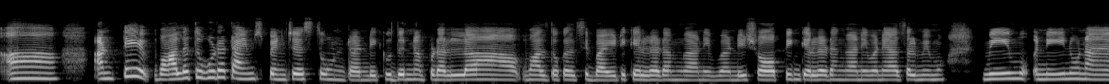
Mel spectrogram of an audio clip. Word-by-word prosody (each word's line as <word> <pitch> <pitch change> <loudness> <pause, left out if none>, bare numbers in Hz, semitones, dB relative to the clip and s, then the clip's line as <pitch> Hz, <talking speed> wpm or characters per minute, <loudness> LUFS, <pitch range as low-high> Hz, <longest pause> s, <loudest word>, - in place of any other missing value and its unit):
ఆ! - - +5 0.8
అంటే 270 +7 +1 0.3
వాళ్ళతో 285 +7 +4
గూడా 325 +1 +4
టైమ్ 260 -1 +2
స్పెండ్ 230 -2 -1
చేస్తూ 245 0 +2
ఉంటా 210 -1 -6
అండి. 205 +1 -4
కుదిరినప్పుడల్లా 225 -1 +1 0.6
వాళ్ళతో 215 -1 -2
కలిసి 210 +2 -2
బయటికెళ్ళడం 210 +1 0
గానివ్వండి 205 0 -4
షాపింగ్‌‌కెళ్ళడం 220 0 +1
గానివ్వండి. 215 0 -3
అసలు 220 +1 -2
మేము 220 +1 -7 0.5
మేము 265 +2 +3 0.3
నేను 250 +2 0
నా 235 - +1
220 Hz, 115 wpm, -22 LUFS, 210-240 Hz, 0.8 s, ఆ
